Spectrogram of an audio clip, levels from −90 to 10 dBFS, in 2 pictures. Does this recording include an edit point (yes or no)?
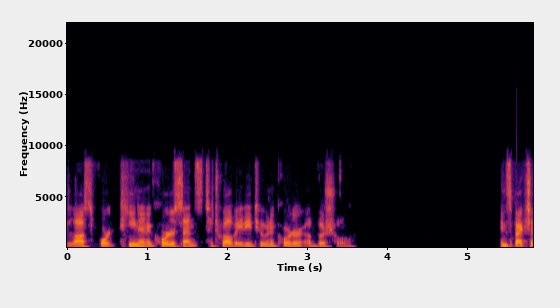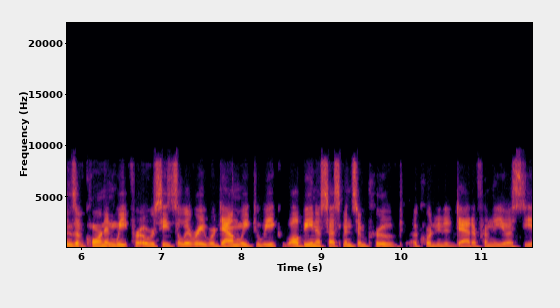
no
